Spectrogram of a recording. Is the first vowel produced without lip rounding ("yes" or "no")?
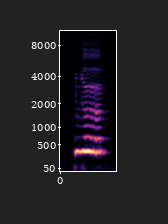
no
